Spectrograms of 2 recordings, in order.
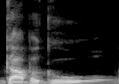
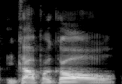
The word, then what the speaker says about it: gabagool: So you've probably heard of, like, you know, like The Sopranos, like gabagool, like Italian-American pronunciation of the meat capicola. – Okay. – My family and our Italian heritage, a lot of those words just get horribly mispronounced. So I've always I've grown up with it being pronounced gabagal, and every person I've been to, like, down here knows what I'm fucking talking about.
